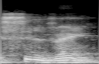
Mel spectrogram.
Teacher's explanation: in french the l is clear and the vein it's a nasal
